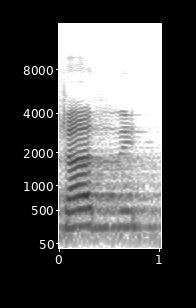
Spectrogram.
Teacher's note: kalau ro berbaris kasrah maka ro dibaca tipis dibaca tipis ya suara tipis bibir ke bawah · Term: ro tipis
